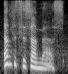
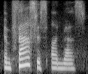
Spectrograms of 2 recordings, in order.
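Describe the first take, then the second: First: Said in the usual way. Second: "emphasis" said as em-FASS-is; playfully altered emphasis. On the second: Shown as a demonstration. Joking to viewers about being a mess, "emphasis" said em-FASS-is. Playful re-saying of the same phrase.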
